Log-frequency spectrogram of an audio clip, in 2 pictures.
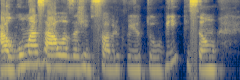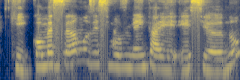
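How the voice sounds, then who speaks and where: A woman's fairly high, bright and sharp voice at a moderate pace, with big swings in loudness. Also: ordinary pitch variation. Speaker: fashion brand instructor. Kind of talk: live online class. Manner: direct.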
